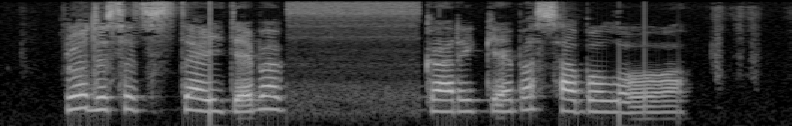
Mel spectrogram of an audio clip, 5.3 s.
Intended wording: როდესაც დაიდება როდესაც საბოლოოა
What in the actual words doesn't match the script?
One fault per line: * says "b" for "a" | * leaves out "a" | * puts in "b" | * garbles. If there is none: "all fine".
* says "გარიგება" for "როდესაც"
